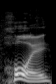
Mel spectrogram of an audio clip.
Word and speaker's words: Hoy: is Hoy because H-O-Y, I think it's pronounced the same way in Spanish as today.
